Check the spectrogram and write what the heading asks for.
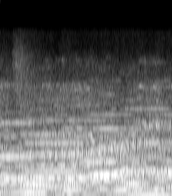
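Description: Church choir singing in parts, holding long notes that step from one pitch to the next.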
